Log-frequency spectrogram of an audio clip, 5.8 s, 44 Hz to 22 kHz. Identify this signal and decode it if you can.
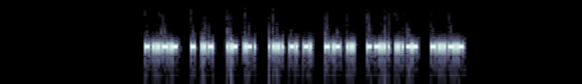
Morse code, heard as a keyed tone, about 69 wpm, 700 Hz. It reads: <BK> TU UR 5NN KS 73 <BK>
